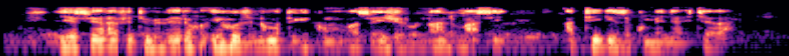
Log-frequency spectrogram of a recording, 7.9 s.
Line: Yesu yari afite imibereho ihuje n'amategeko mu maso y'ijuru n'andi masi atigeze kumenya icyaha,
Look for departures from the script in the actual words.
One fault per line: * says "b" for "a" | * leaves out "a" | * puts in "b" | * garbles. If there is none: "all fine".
all fine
